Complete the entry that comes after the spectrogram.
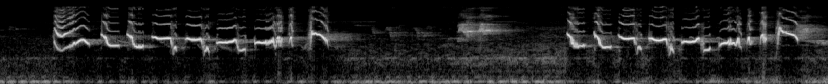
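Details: Oriental magpie-robin song played as a fast lure to make birds sing: two long runs of rapid, loud whistled notes with sharp upward flicks and dips, split by a short pause with a soft hiss.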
